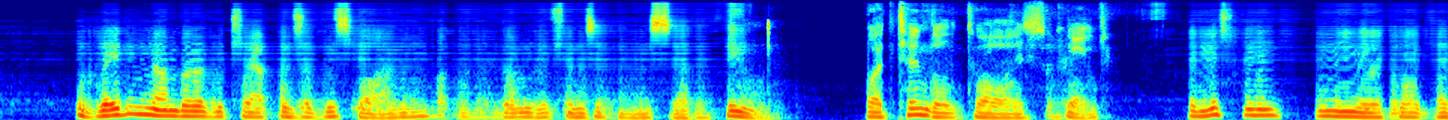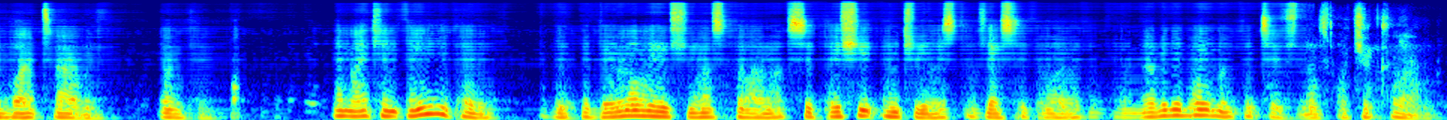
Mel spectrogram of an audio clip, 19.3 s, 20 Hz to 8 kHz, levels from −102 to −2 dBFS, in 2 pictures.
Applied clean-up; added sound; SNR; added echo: neural mask model DeepFilterNet 3.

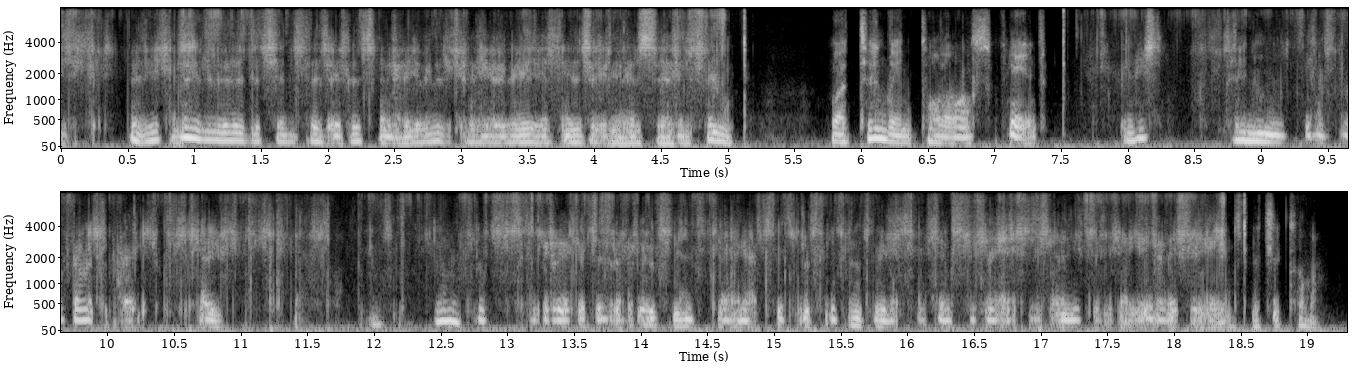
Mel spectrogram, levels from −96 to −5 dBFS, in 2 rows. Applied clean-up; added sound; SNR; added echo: neural diffusion model UNIVERSE++.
